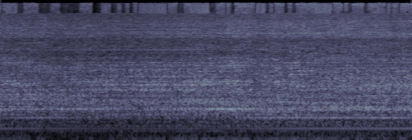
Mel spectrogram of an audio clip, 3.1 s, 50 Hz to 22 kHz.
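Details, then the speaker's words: 2019 Honda Civic Sport CVT, engine off: steady high whine at one pitch from under the hood, not the fan. Owner suspects the starter, relay or starter unsure; burning smell followed. "Oh, that ain't the fan. That is something else. I think that's the starter."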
